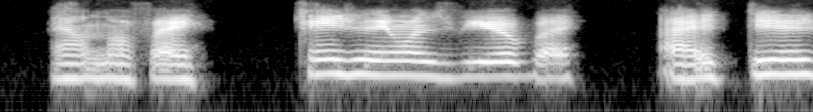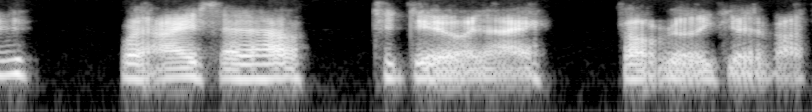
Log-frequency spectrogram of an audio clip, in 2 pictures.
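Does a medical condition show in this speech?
Yes: spinal muscular atrophy; from birth.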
